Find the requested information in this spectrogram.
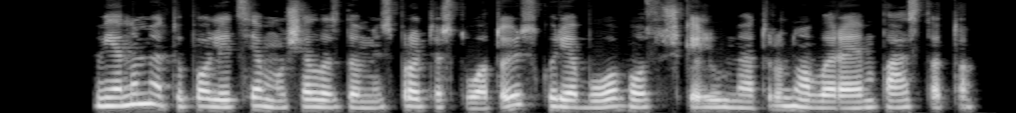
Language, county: Lithuanian, Šiauliai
